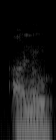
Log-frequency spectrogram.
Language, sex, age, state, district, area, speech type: Tamil, male, 30-45, Tamil Nadu, Tiruvarur, urban, spontaneous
